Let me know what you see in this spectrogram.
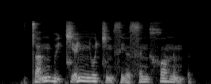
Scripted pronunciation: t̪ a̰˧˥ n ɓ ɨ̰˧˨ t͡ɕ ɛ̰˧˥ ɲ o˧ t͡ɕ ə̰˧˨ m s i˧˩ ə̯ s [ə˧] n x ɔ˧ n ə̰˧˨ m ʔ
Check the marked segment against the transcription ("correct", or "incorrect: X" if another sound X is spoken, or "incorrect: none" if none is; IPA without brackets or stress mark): correct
